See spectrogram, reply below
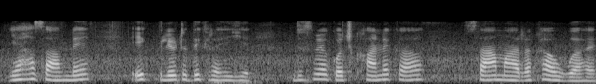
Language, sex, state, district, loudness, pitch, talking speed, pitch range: Hindi, female, Uttar Pradesh, Hamirpur, -17 LUFS, 205 Hz, 150 wpm, 195-225 Hz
